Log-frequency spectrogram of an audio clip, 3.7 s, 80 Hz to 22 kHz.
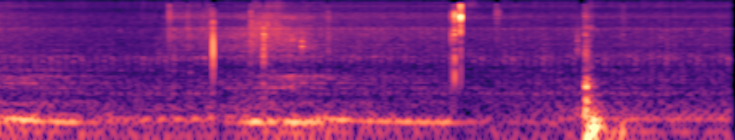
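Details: VW Audi A3 after sitting about three months, started on a jump after slow cranking from a weak battery: steady low idle hum with a few handling clicks and thumps; running fine.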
